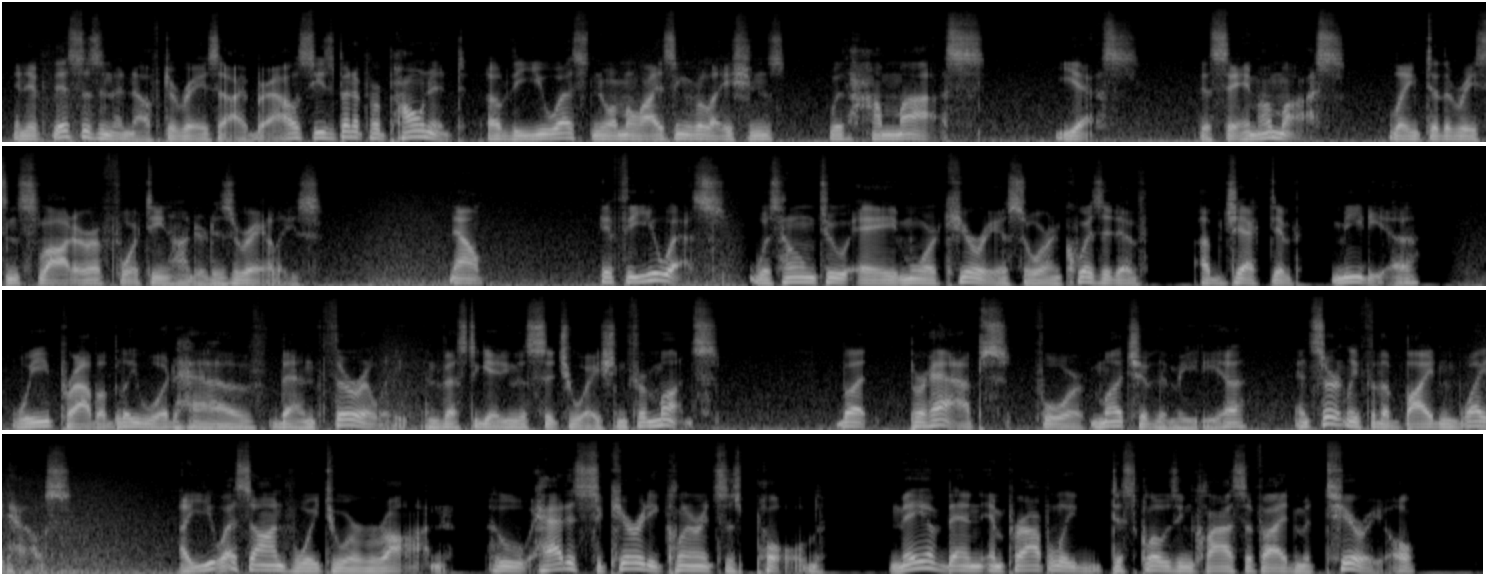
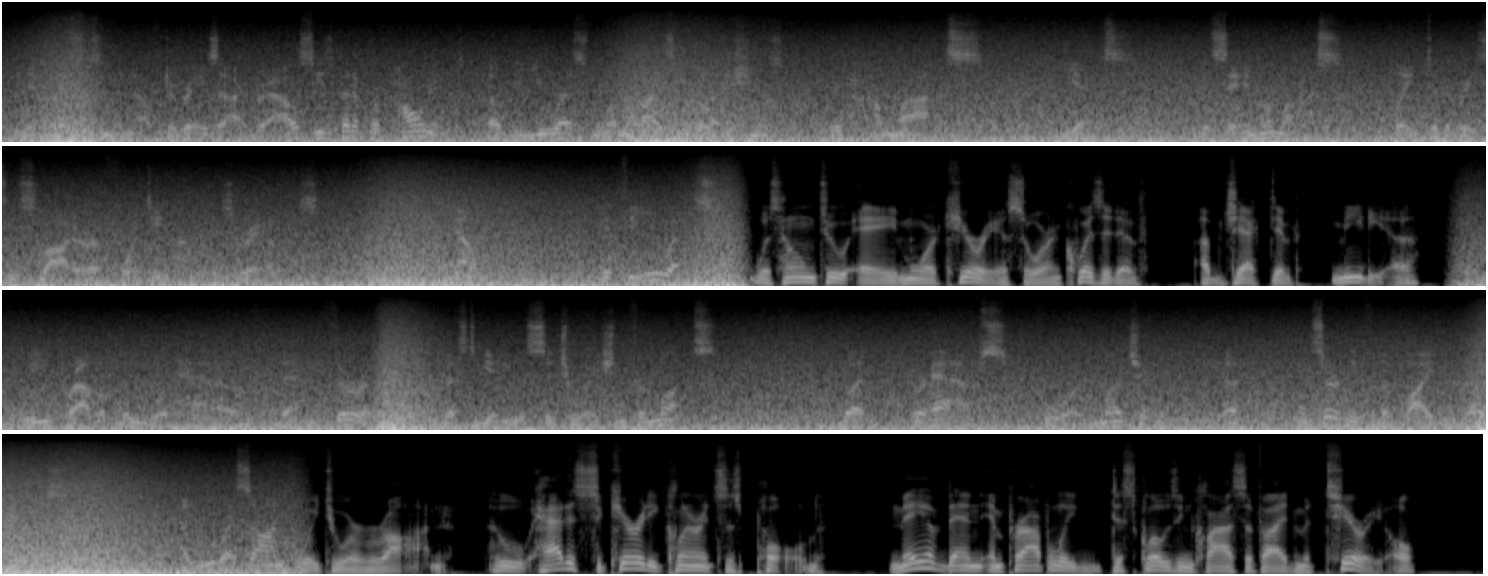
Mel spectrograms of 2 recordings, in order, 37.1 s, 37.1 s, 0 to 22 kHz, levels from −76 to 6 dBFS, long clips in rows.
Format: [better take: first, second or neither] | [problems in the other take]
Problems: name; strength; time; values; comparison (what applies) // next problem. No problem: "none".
first | wind noise on the microphone; heavy; until 14 s and from 18 to 30 s; 3 dB above the speech; occasional gusts in the first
